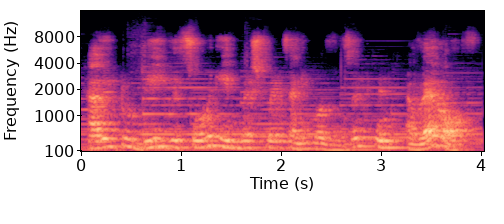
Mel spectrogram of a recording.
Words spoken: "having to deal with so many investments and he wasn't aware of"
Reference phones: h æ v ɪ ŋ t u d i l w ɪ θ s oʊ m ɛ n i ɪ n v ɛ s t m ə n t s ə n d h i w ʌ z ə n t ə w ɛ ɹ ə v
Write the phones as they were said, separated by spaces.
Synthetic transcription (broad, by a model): h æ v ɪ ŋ t u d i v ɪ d s oʊ m ɛ n i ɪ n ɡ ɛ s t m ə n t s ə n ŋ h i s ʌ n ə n ə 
